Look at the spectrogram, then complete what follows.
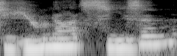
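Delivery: whispering under breath. Speaking in character as an aside to another character, whispering under breath. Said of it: "I just whisper under my breath".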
